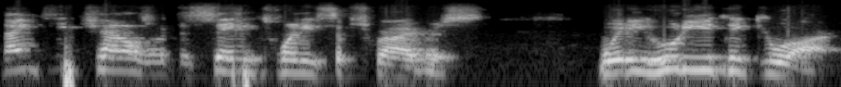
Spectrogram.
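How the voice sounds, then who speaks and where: Over dull, lo-fi livestream audio with noticeable background noise, a guest in his sixties chats unscripted in a high, very animated, brisk voice with a fairly bright tone. His talk is streetwise and loose, full of swearing and sprinkled with bro, dude and man.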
